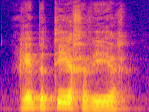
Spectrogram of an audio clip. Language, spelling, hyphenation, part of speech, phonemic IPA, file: Dutch, repeteergeweer, re‧pe‧teer‧ge‧weer, noun, /reː.pəˈteːr.ɣəˌʋeːr/, Nl-repeteergeweer.ogg
- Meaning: repeating rifle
